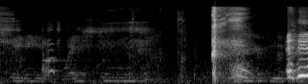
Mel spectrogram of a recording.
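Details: Brief talk, then a sudden loud explosive burst and a second forceful burst at the end; sneezing, though the onlooker asks whether the person is pretending to sneeze.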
